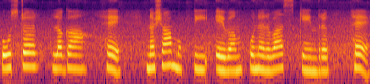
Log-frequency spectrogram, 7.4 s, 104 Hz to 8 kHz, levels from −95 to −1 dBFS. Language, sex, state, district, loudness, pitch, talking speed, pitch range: Hindi, female, Madhya Pradesh, Dhar, -14 LUFS, 235 Hz, 75 wpm, 220-245 Hz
